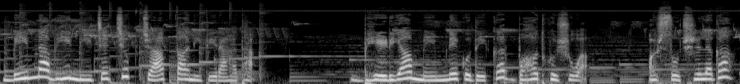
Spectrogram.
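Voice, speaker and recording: A woman storyteller reading scripted children's moral tales in an expressive way. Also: a little high, measured pace, soft background music.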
